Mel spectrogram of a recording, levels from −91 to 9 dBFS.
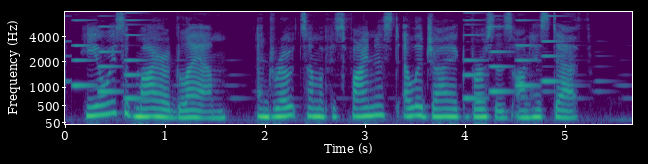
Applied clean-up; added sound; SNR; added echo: none; Ringtone; 15 dB; none.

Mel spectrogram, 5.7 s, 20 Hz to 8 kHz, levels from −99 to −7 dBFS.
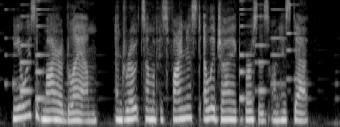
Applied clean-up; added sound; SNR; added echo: neural mask model RNNoise.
